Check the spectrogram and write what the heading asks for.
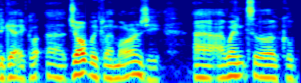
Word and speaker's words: Glenmorangie: and he heard me ordering it and he corrected me on the pronunciation. – Oh my gosh. – It's Glenmorangie.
